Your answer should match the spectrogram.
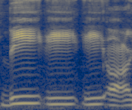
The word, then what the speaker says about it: Beer: Now that's B-E-E-R, yes, pronounced Beer, but in Hebrew that means well.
